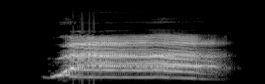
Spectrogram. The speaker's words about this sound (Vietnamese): Truyền đến một tiếng thét to không cam lòng, Thạch Trung Hiên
